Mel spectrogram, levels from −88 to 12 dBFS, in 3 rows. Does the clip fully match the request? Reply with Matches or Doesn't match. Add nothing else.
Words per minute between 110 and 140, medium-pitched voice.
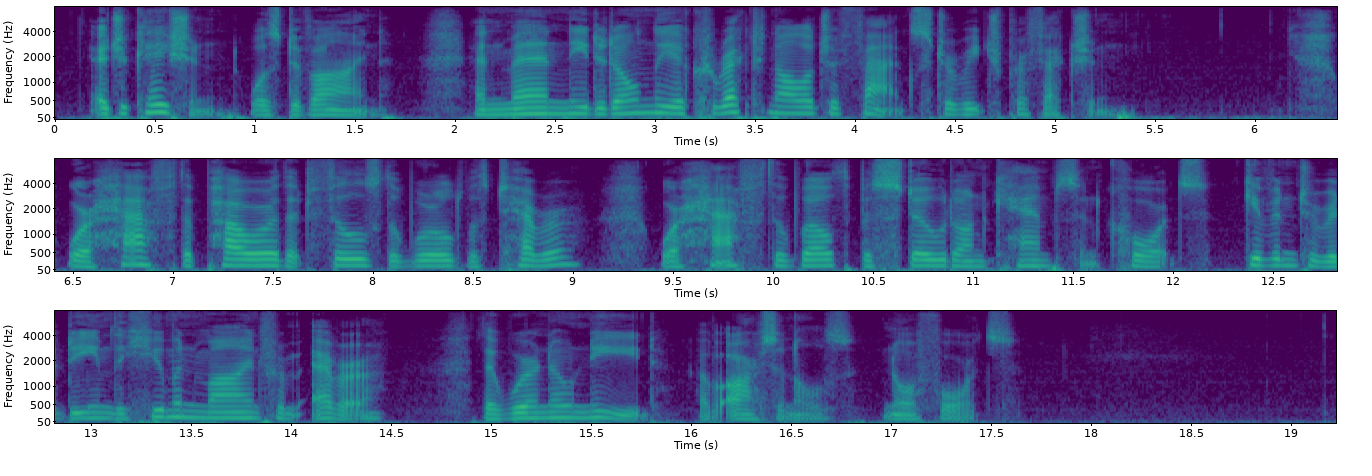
Doesn't match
